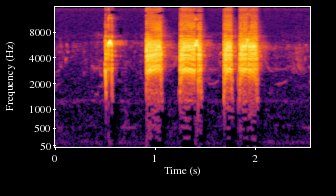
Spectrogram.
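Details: Harsh call of a Sheedi-cross black francolin: a short tick, a gap, then two grating notes and a closely linked final pair, broad and buzzy, delivered loud and clean with no other sounds.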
